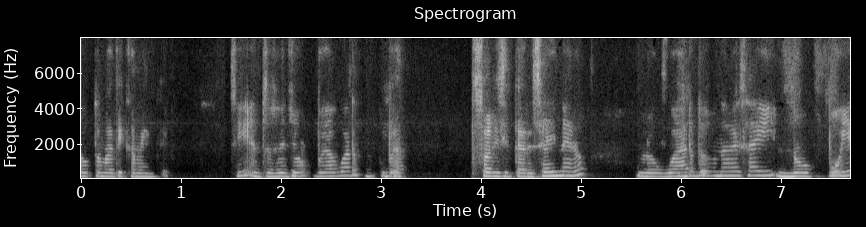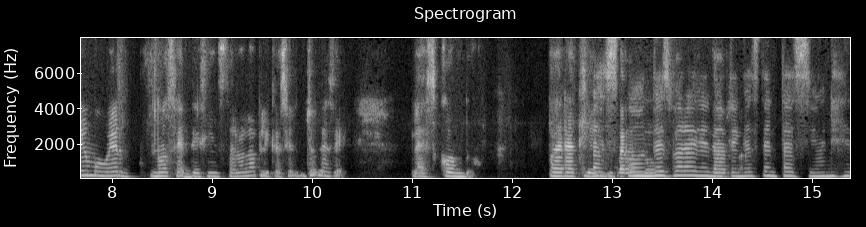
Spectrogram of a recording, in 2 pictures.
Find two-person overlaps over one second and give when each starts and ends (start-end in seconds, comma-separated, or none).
12.8-14.4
